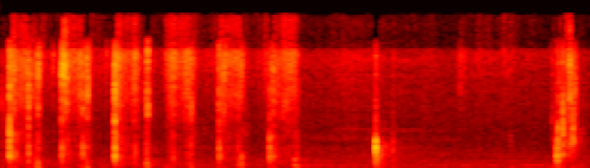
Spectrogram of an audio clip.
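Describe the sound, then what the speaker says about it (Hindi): Tarot cards are shuffled close up, with a quick run of crisp riffling snaps and flicks in an uneven rhythm, then a few scattered slaps after a pause. "last shuffle"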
